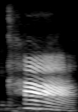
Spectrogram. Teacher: In British, we will not pronounce the R. We will just say car. While in American, the R will be pronounced.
